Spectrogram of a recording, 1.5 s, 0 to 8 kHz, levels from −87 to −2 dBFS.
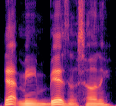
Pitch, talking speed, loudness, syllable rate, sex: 115 Hz, 165 wpm, -17 LUFS, 5.2 syllables/s, male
